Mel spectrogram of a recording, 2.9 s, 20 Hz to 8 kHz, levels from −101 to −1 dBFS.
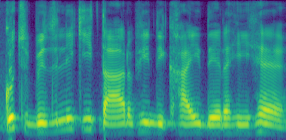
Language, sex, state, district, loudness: Hindi, male, Arunachal Pradesh, Lower Dibang Valley, -16 LUFS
